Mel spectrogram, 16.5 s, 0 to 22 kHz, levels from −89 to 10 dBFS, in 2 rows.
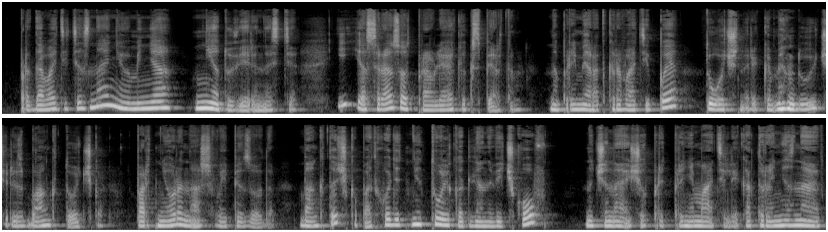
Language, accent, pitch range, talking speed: Russian, native, 165-200 Hz, 125 wpm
